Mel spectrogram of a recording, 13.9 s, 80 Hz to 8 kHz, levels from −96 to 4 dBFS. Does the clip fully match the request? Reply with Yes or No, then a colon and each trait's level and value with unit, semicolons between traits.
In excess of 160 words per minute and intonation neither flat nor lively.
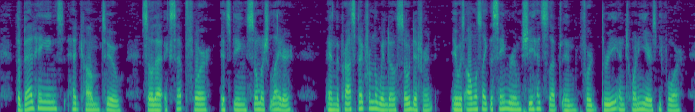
No: average, 175 wpm; narrow, 2.1 semitones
